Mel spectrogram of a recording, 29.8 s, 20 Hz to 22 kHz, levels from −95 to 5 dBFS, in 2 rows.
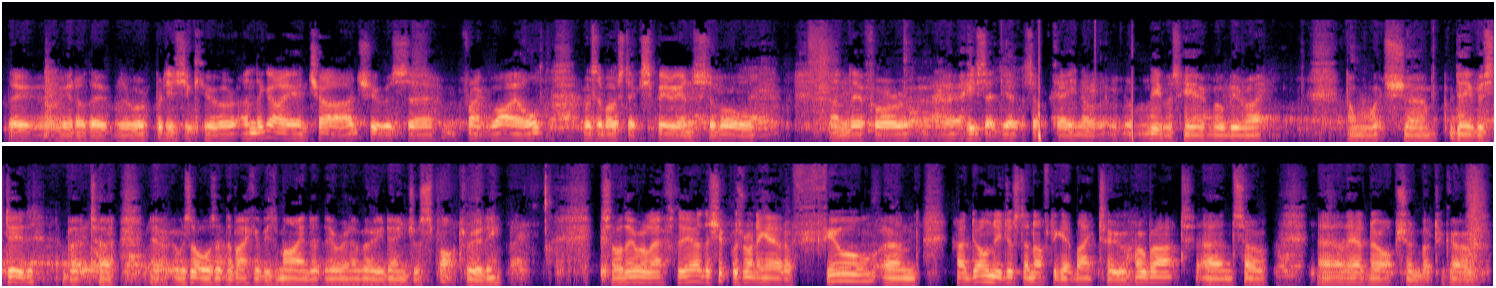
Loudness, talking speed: -17 LUFS, 200 wpm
